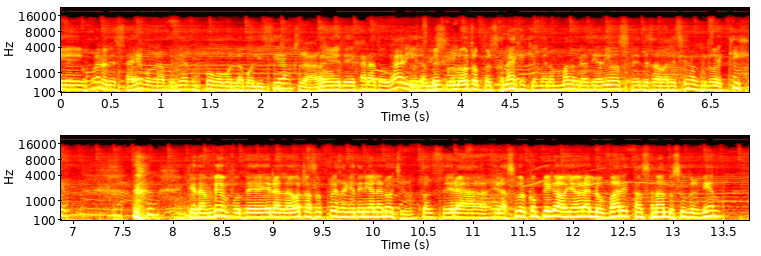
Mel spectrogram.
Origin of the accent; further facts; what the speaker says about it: Puente Alto, Santiago Metropolitan Region, Chile; now in Santiago, Chile; Yo, por motivos personales, me fui de Puente Alto hace dos años. Y ahora vivo en Santiago Centro, pero tengo toda mi vida acá. Tengo todos mis amigos, mi familia, está todo acá.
